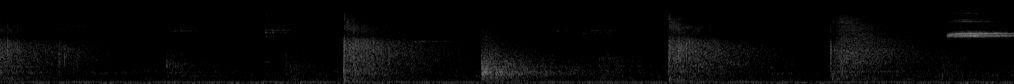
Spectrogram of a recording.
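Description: Jai alai rally: the hard pelota cracking against the walls of the court and off the players' wicker cestas, about five loud hits a second or two apart, each ringing out in a long echo, with fainter knocks between. Short high squeaks come in around the third second and a brief high squeal just before the end.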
